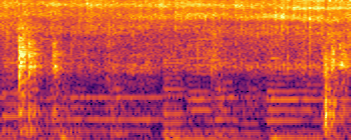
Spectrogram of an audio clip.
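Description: Garlic and onion sauté in a little oil over a wood fire, a steady close sizzle with scraping stirs and occasional clinks of a utensil against the pan.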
